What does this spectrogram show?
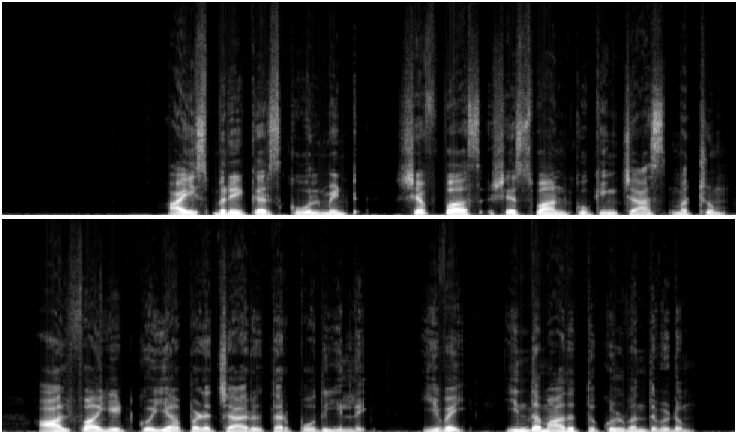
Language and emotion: Tamil, neutral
